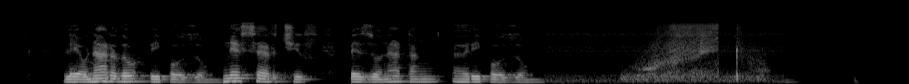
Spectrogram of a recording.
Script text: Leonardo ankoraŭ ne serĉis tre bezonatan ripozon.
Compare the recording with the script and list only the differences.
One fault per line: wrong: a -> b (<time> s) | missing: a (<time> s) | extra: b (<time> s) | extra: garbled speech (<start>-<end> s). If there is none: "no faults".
wrong: ankoraŭ -> ripozon (1.6 s)
missing: tre (3.1 s)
